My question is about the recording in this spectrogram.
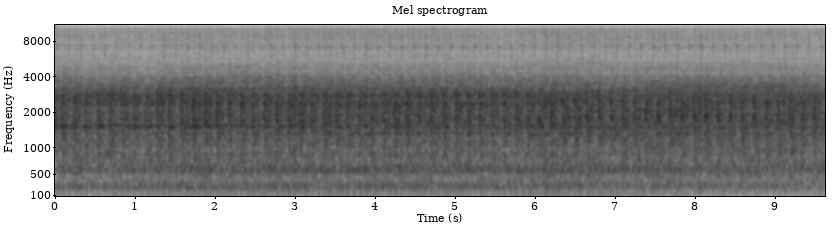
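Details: Toyota 4E-FE engine at idle, recently started knocking: steady fast, even ticking knock about 200 times a minute over the engine; source not yet identified.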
